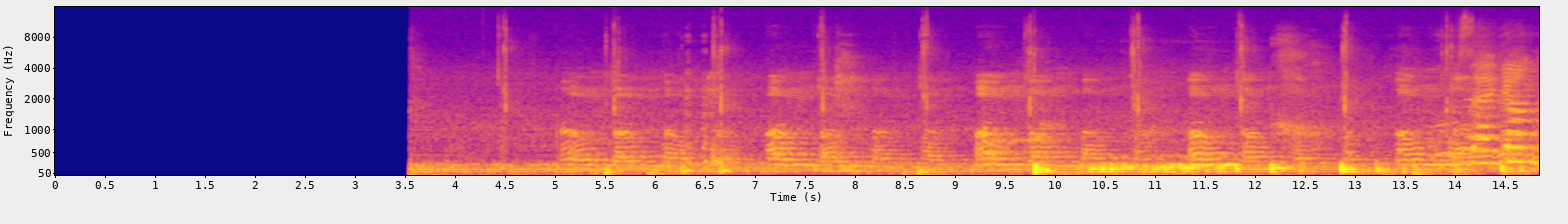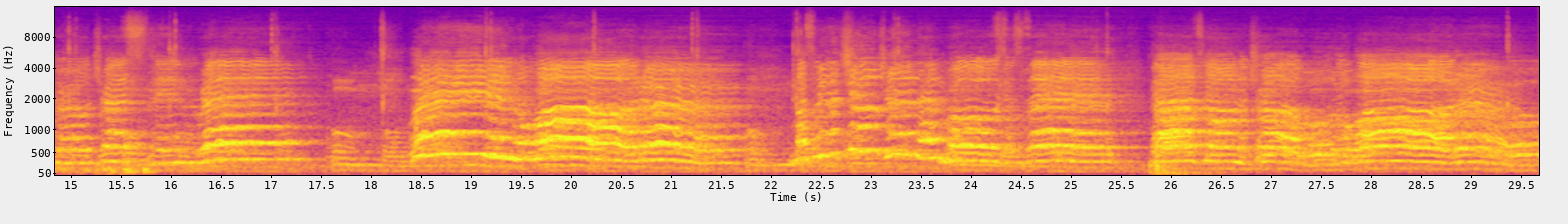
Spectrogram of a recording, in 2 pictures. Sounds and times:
Choir: 0:05.0 - 0:29.6.

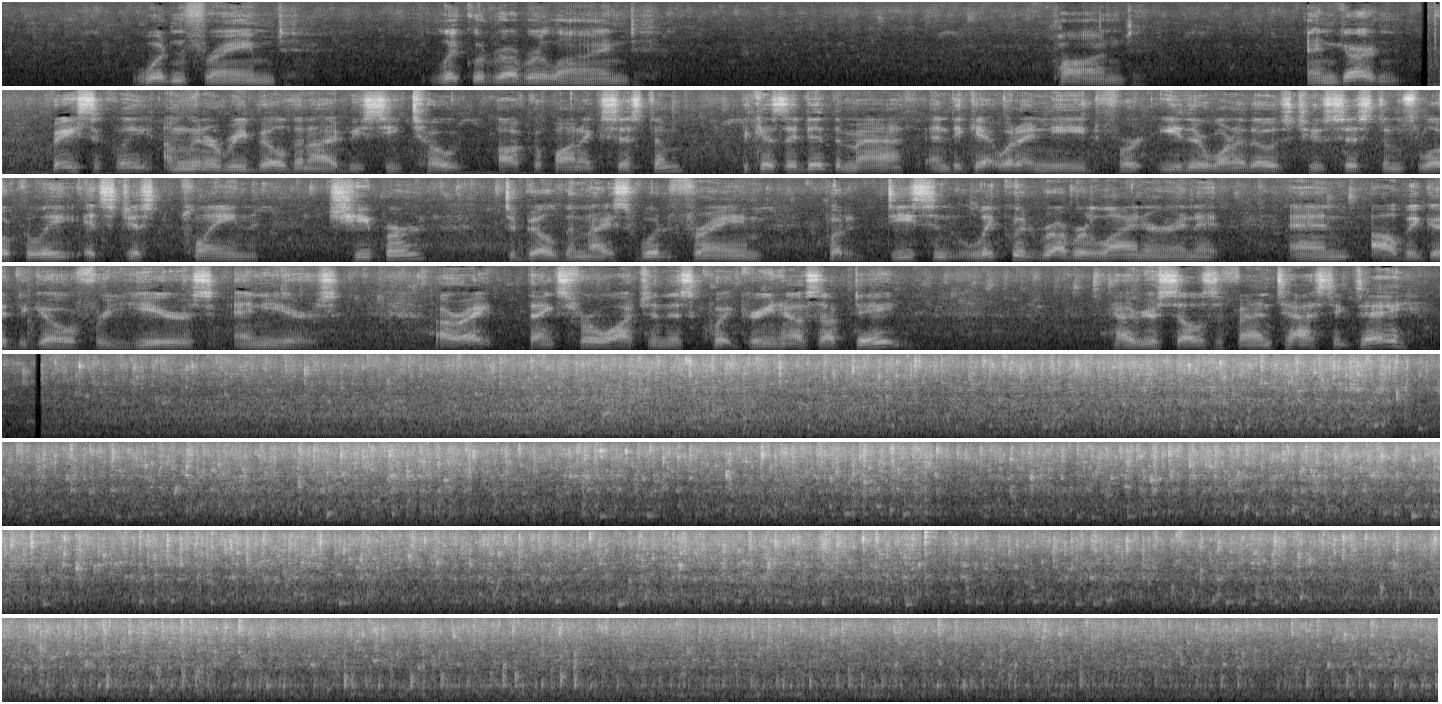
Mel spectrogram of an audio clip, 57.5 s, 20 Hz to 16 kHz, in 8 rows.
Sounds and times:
Bathtub (filling or washing): 0:00.0 - 0:57.5
Water tap, faucet: 0:00.0 - 0:57.5.

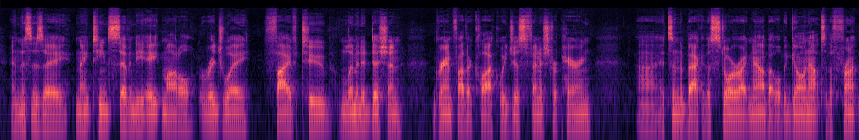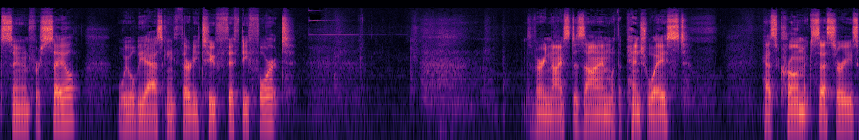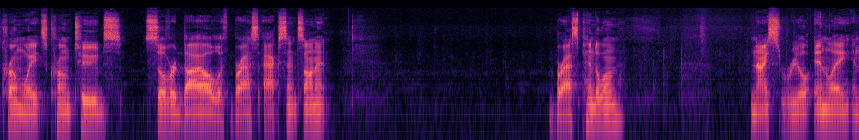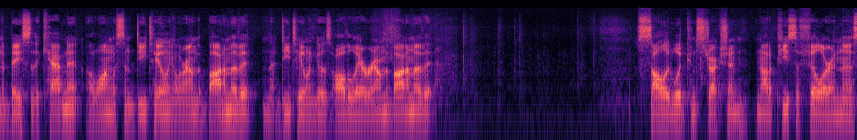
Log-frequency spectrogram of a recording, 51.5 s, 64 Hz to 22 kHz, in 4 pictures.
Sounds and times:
Speech: 0:00.1 - 0:08.9, 0:09.5 - 0:17.4, 0:20.7 - 0:23.3, 0:24.3 - 0:30.8, 0:34.0 - 0:35.2, 0:37.0 - 0:45.4, 0:48.2 - 0:51.5.

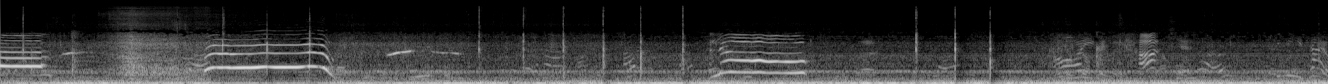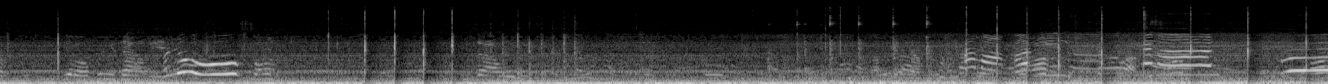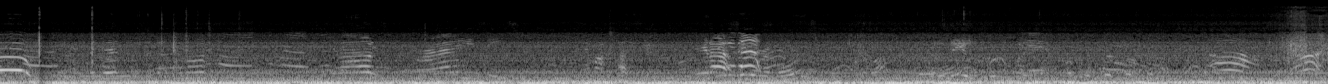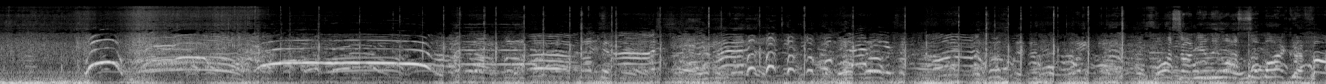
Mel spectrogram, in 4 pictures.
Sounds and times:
Water: 0:00.0 - 0:53.1.

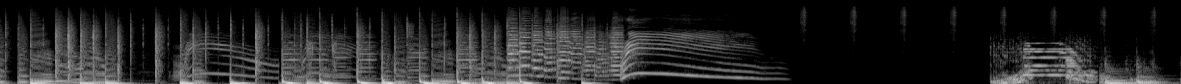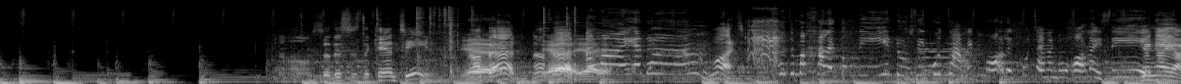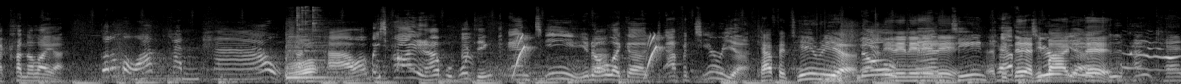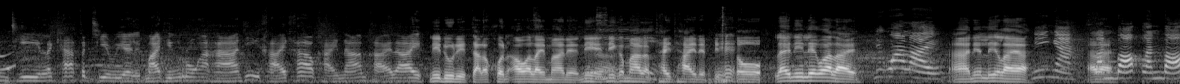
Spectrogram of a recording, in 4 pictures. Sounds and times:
Music: 0:00.0 - 0:06.3, 0:09.9 - 0:34.7.

